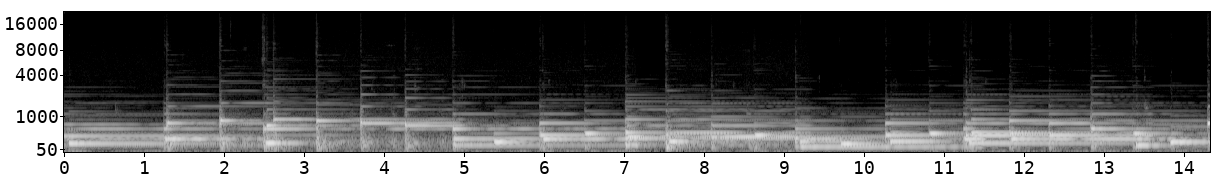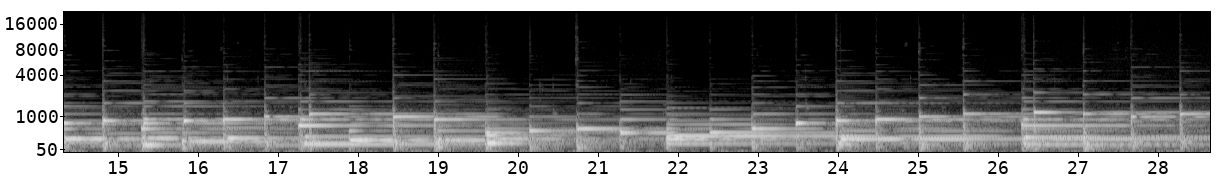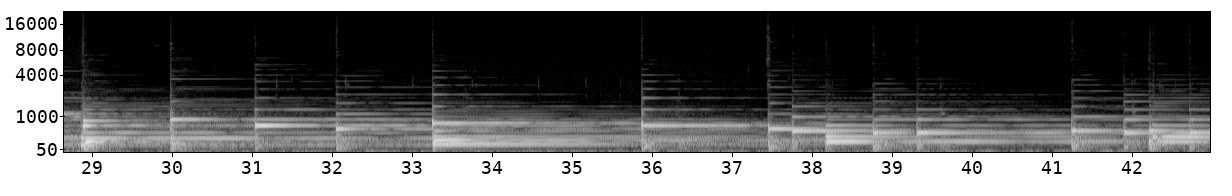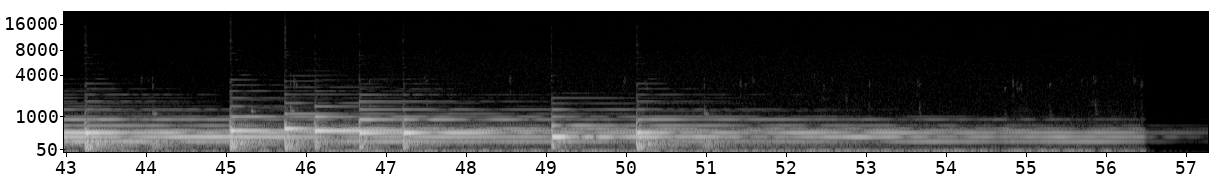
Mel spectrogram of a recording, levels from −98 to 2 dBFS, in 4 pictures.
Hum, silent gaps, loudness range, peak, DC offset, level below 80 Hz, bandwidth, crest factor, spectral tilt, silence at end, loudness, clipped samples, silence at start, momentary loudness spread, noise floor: none; none; 11 LU; -4 dBFS; under 0.1%; -48 dBFS; 3.6 kHz; 18 dB; -12.5 dB/octave; 0.95 s; -22 LUFS; under 0.1%; 0 s; 18 LU; -67 dBFS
